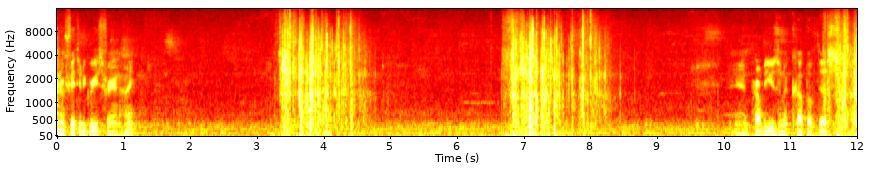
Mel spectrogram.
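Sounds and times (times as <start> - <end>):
plastic packaging crinkling: 3.2 - 5.0, 6.6 - 8.7, 11.4 - 12.0.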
